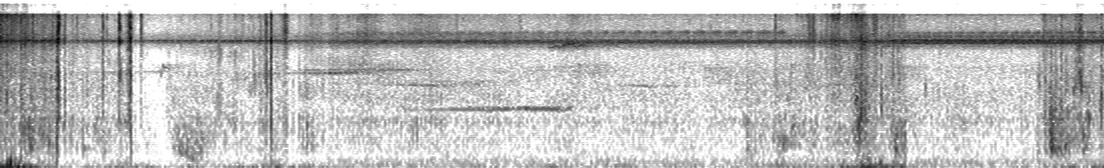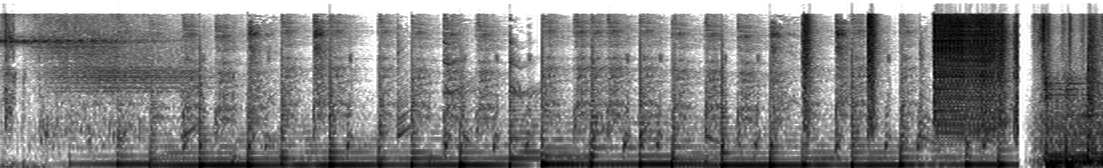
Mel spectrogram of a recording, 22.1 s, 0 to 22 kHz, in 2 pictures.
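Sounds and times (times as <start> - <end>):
water splashing: 0.0 - 3.4, 7.4 - 9.2, 10.3 - 12.7
music with a beat: 11.8 - 22.0.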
